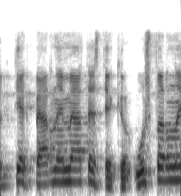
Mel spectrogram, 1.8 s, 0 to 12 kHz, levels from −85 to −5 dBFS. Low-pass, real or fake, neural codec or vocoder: 7.2 kHz; real; none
